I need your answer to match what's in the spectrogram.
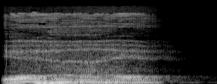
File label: anger; tiny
